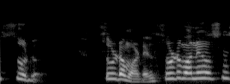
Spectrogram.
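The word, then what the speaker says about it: pseudo: দেখেন এটার উচ্চারণ কিন্তু সুডো, সুডো মডেল।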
